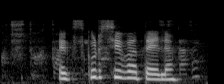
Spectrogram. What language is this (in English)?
Russian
